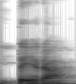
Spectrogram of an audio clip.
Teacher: a última sílaba é a tônica, é aquela acentuada, oxítona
